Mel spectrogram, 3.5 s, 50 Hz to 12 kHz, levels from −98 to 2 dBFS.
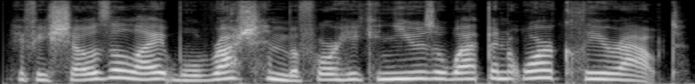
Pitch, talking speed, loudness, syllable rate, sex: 240 Hz, 295 wpm, -15 LUFS, 6.4 syllables/s, female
